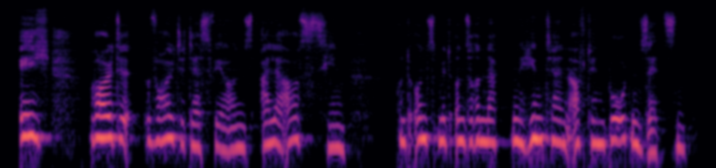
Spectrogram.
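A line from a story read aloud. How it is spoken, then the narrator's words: Stammering. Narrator (German): stammelte Jasmina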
